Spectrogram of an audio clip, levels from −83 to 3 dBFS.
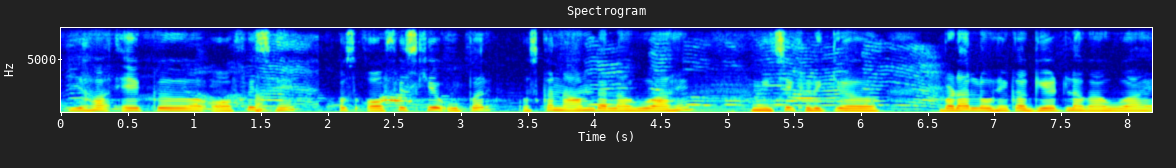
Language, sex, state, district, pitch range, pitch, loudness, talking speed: Hindi, female, Bihar, East Champaran, 195-225 Hz, 205 Hz, -22 LUFS, 170 wpm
